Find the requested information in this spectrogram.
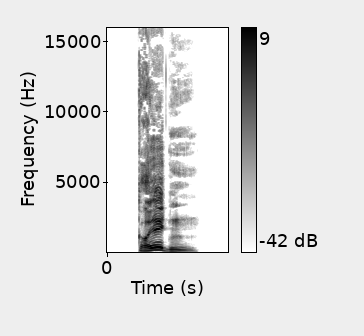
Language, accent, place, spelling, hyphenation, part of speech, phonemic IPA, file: German, Germany, Berlin, golden, gol‧den, adjective, /ˈɡɔl.dən/, De-golden2.ogg
- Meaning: 1. golden; gold (made of gold) 2. golden (gold-colored)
